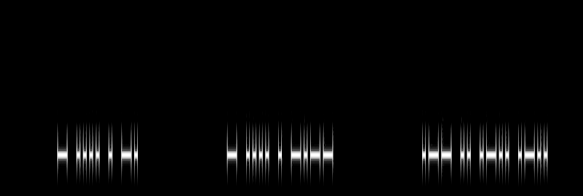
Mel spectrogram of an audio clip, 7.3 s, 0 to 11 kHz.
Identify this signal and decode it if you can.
Morse code, heard as a keyed tone, about 31 wpm, 700 Hz. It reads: THEN THEY WILL
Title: 4x Word-Spacing - Sentences from Top 200 Words - 30wpm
